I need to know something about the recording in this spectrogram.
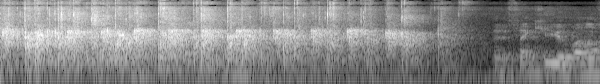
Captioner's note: applause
